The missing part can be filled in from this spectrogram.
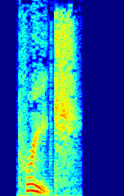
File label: "preach", voice, spelling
